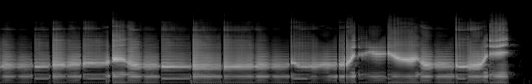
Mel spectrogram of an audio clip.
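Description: A jaw harp plays a continuous twanging drone with rapid rhythmic plucks and vowel-like overtone sweeps, close and fairly loud, no talking, ending abruptly.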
